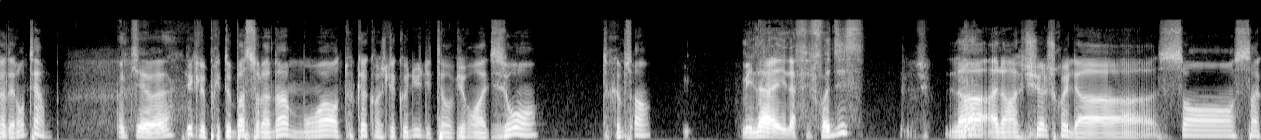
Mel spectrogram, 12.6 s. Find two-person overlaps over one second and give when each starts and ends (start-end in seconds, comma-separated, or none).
none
